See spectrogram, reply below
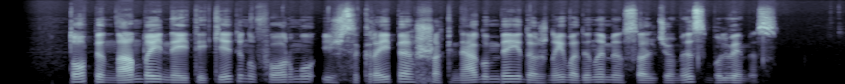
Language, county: Lithuanian, Tauragė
